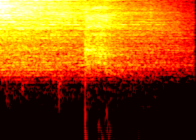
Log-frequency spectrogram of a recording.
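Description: The tail of an electronic music sting for an animated title: a hissy whoosh fading away, with a brief swell about a second in.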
